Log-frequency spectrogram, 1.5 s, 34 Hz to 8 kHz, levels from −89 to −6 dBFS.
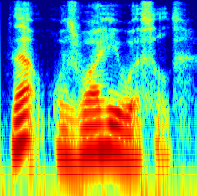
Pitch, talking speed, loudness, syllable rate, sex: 115 Hz, 205 wpm, -15 LUFS, 4.8 syllables/s, male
